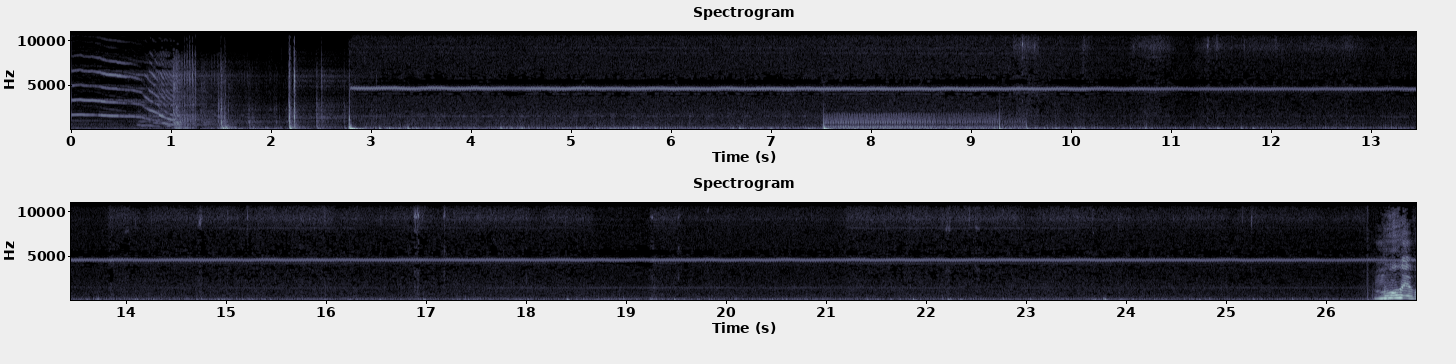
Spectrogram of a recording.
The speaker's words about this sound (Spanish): Estamos escuchando Bye Bye Butterfly, una composición de Paulino Oliveros.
